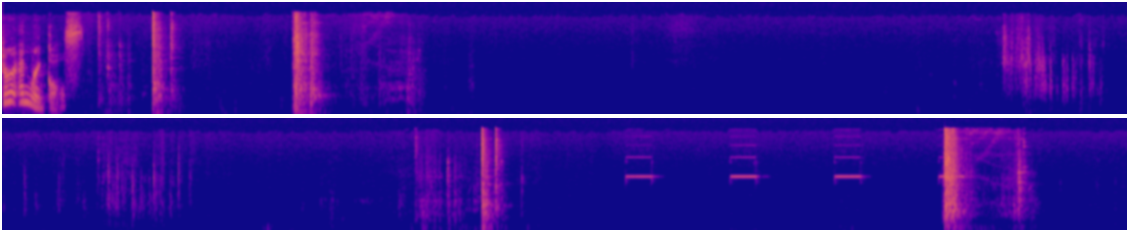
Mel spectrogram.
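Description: A heat press lid clunks open and shut.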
